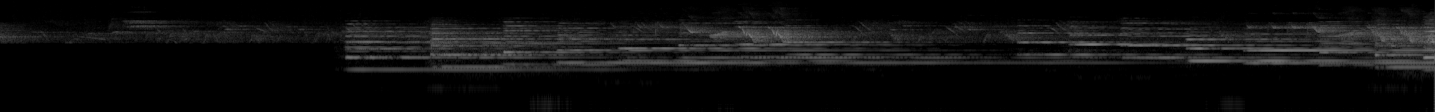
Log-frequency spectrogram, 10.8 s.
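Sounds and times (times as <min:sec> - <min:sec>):
Blagovest and bells of the Great Lavra bell tower ringing: 0:02.6 - 0:10.7.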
